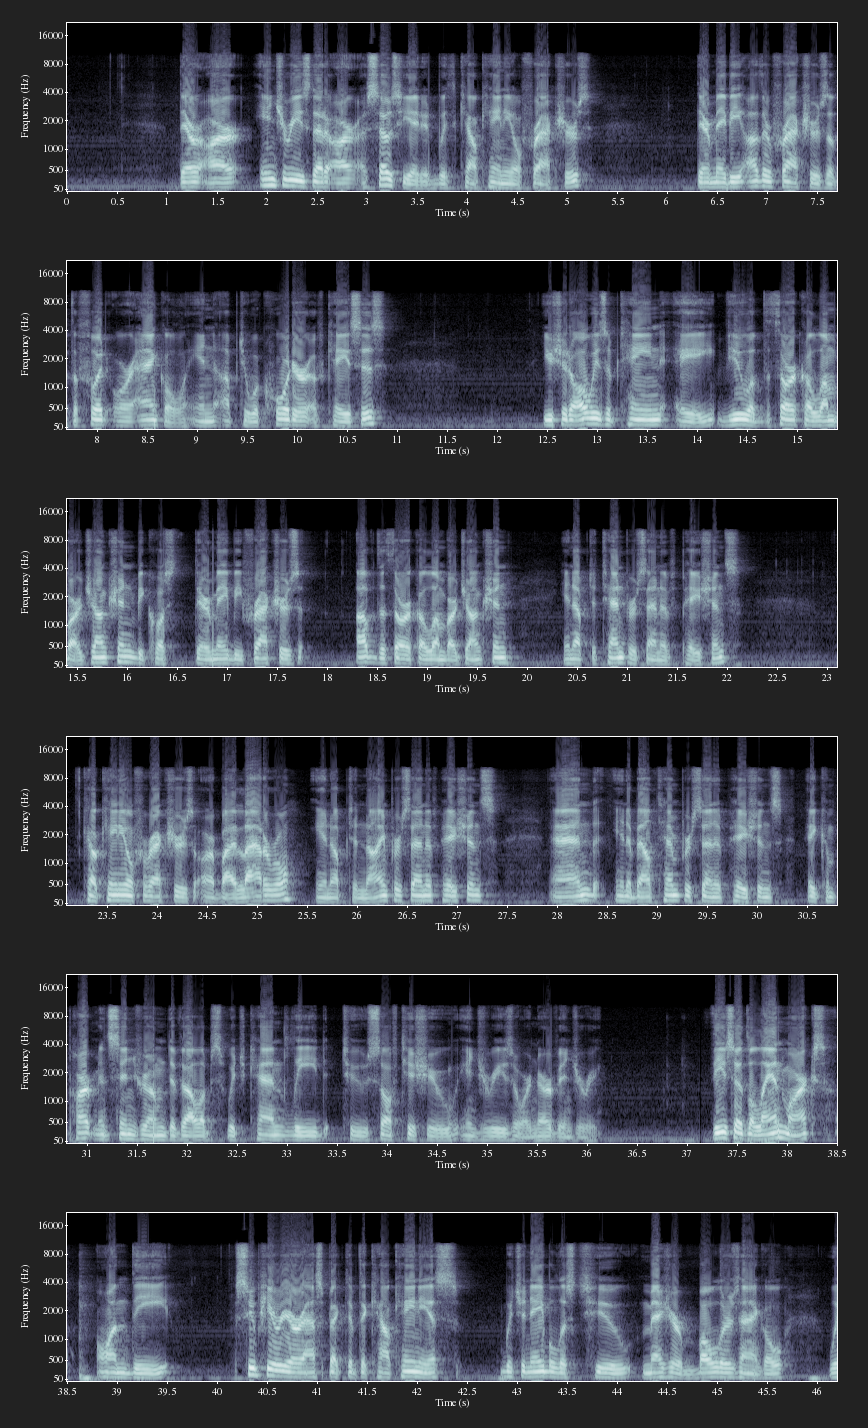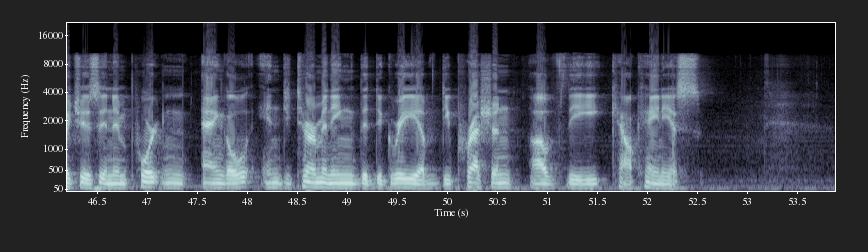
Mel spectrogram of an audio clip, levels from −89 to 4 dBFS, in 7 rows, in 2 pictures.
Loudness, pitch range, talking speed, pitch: -13 LUFS, 90-115 Hz, 125 wpm, 100 Hz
